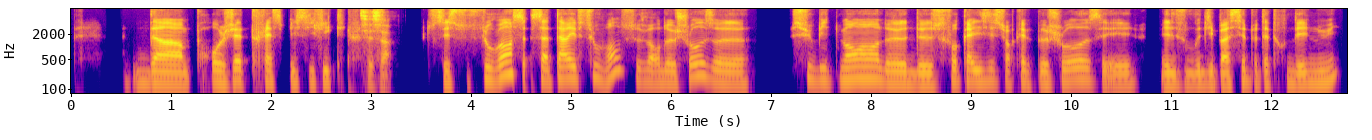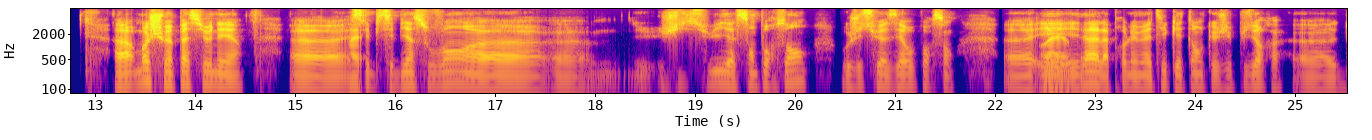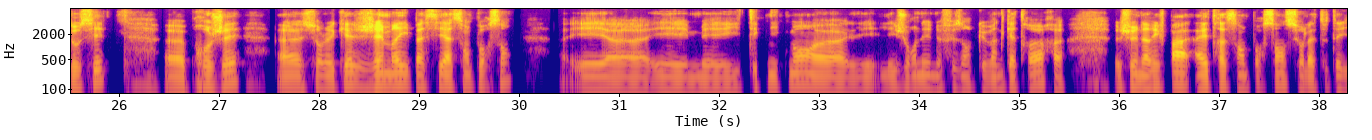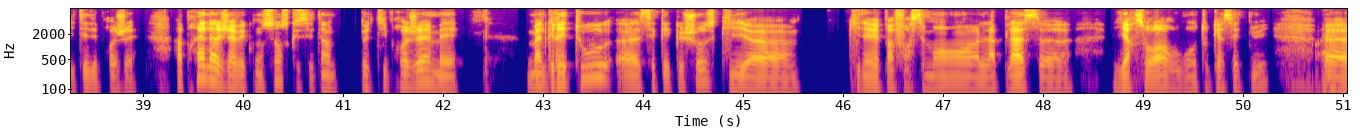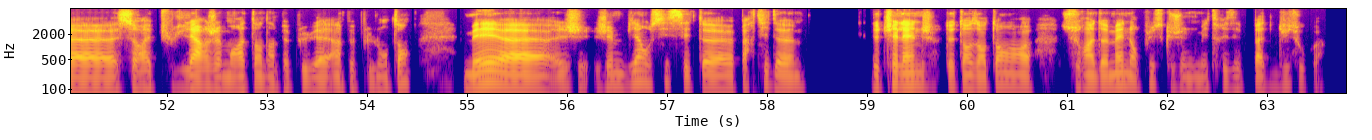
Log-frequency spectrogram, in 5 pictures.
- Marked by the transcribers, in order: drawn out: "heu"; other background noise; drawn out: "Heu"; stressed: "largement"
- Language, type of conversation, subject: French, advice, Comment mieux organiser mes projets en cours ?
- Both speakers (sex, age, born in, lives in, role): male, 25-29, France, France, advisor; male, 50-54, France, France, user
